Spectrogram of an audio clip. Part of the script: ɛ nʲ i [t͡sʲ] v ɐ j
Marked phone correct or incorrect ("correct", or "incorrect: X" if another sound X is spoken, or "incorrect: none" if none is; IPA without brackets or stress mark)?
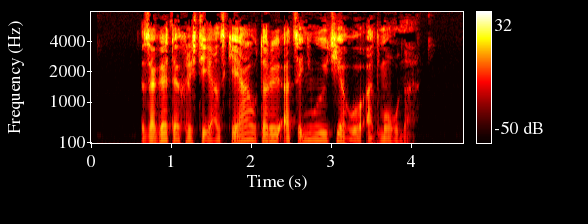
incorrect: none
